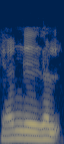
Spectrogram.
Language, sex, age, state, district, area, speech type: Tamil, male, 30-45, Tamil Nadu, Kallakurichi, rural, spontaneous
